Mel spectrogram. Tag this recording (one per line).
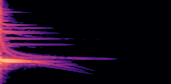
Percussion
Abstract
Short
Agogo
Oneshot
